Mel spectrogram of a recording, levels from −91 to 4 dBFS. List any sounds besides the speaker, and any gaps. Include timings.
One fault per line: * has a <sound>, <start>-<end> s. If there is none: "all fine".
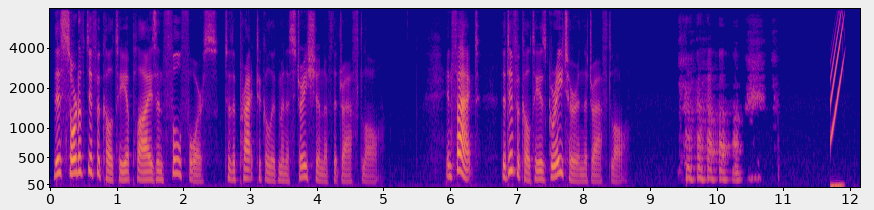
* has a laugh, 9.4-11.0 s
* has a chirp, 11.7-11.9 s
